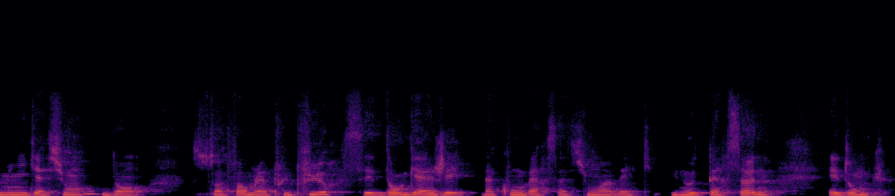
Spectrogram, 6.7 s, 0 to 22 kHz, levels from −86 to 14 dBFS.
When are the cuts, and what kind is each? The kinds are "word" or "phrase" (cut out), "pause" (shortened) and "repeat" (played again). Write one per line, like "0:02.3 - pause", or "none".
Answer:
none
